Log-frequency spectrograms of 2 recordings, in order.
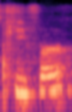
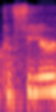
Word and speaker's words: kefir: people will use yogurt some people will use kefir or kefir depending on how you pronounce that you are going to get some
